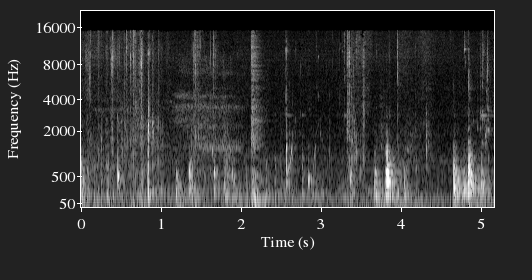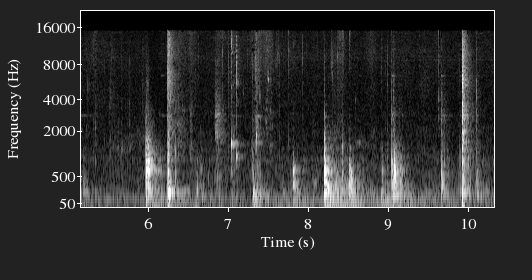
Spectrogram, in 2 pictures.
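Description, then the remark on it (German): Water splashes and trickles into a glass, with irregular clinks and drips over about ten seconds while people talk quietly in the background. “Will noch jemand Wasser?”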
